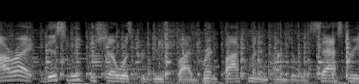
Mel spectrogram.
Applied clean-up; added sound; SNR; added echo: none; Bowed string instrument; 6 dB; none.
